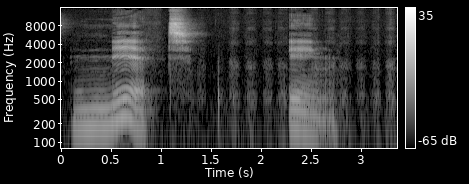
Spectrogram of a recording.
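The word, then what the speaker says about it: knitting: dot would go in between them silly silly next we see a bad cat over here bad cat in and the K is silent it's knit in so we have to color these T's because they're the same knit in and dr.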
